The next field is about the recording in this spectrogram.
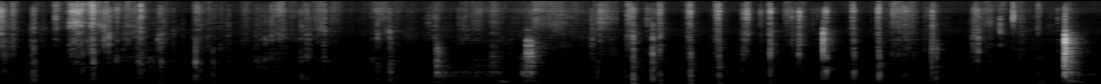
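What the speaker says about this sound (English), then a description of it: "Yeah, I definitely need to tear this a little." A paper envelope is torn by hand in a quiet craft setting, with a run of short, crisp rips and crinkles in irregular bursts, close up and alone.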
